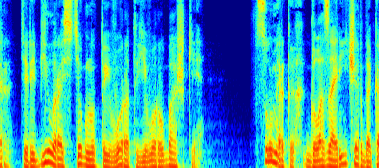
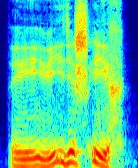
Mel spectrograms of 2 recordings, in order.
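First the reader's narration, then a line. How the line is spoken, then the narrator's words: Hoarse. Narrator (Russian): хрипло сказал я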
